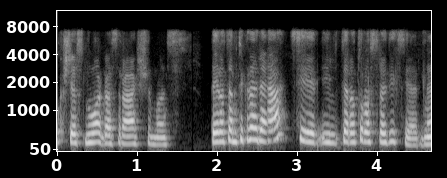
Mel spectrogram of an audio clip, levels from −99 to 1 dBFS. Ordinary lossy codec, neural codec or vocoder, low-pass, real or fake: Opus, 64 kbps; none; 7.2 kHz; real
